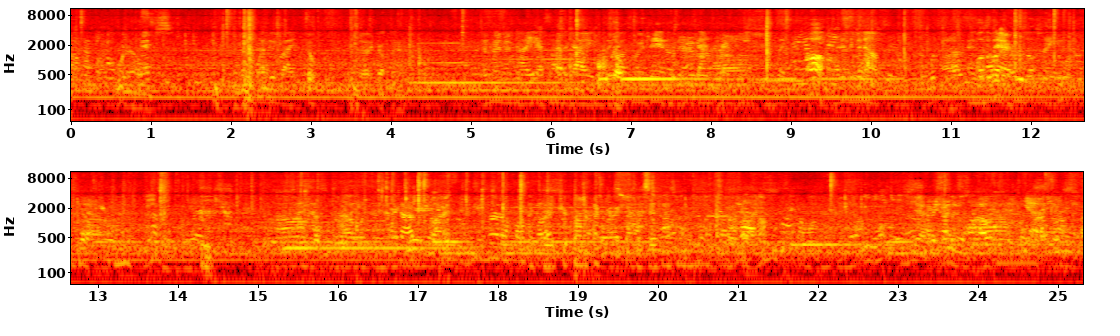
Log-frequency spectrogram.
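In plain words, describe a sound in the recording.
Playing cards shuffle and riffle in hands.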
